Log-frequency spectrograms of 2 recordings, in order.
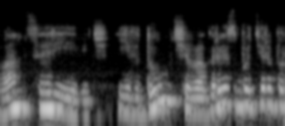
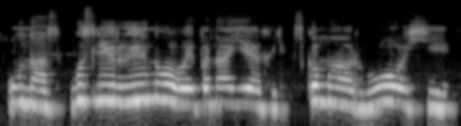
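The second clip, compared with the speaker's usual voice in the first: high, loud coaxing lament; 6 semitones higher, 8 dB louder, slower than usual. A narrator's reading. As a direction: coax your son with a drawn-out wail. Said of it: "запричитала царица". (заманивая, с причитаниями)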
